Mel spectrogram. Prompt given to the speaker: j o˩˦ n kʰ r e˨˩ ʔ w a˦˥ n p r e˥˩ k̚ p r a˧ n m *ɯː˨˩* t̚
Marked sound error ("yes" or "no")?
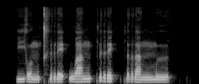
no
